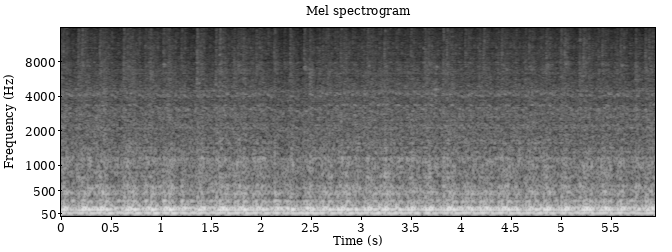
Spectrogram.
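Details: 1985 Harley FXR V-twin idling just after first start, still cold at about 49°F ambient, right after a float setting: steady, even loping low beat with no lifter ticking over the engine; normal idle.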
